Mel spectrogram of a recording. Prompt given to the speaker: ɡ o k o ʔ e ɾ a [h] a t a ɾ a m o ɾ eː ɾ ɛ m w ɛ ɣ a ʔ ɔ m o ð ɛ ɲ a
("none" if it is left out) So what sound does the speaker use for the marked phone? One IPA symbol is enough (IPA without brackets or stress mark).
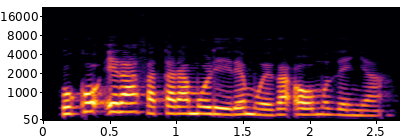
f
